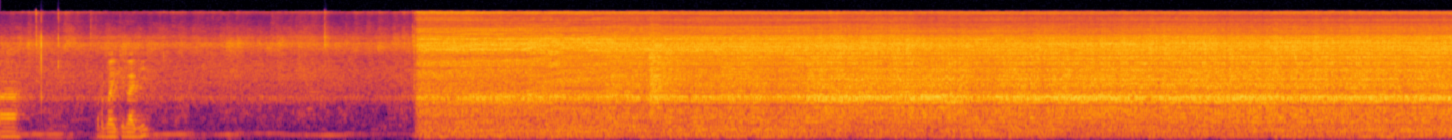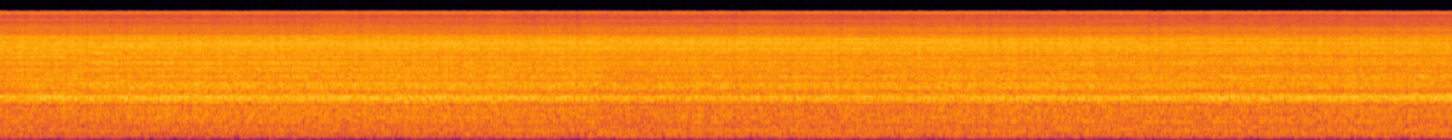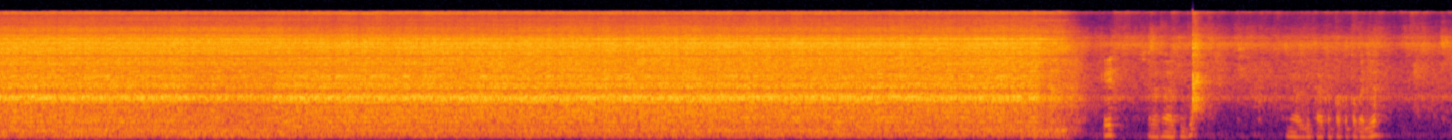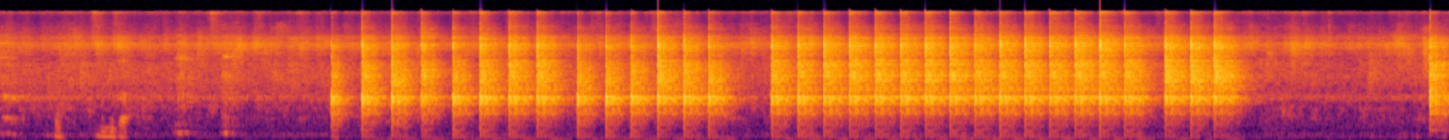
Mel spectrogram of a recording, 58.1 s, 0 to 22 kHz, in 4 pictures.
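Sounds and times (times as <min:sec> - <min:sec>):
blowtorch flame hissing: 0:00.0 - 0:41.1, 0:46.8 - 0:56.1.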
